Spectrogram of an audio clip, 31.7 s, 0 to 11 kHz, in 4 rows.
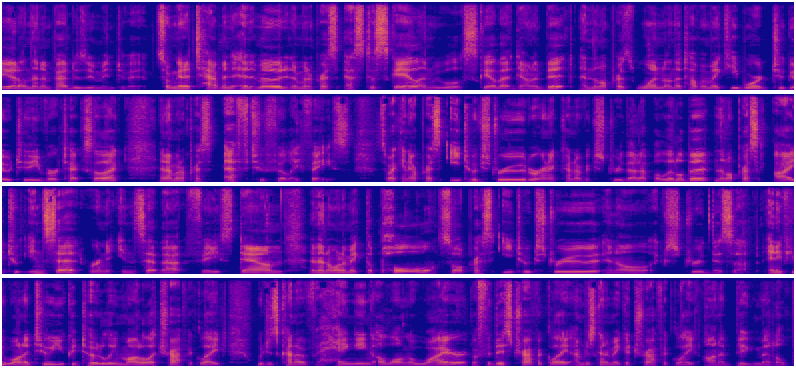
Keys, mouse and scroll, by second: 0.2 scroll down 5, 0.5-1.8 middle drag, 1.8 Tab, 2.0-2.6 scroll up 4, 3.0 s, 5.3 middle click, 5.7-6.3 scroll up 3, 6.3 1, 6.8-10.0 middle drag, 10.0 f, 10.4 scroll down 1, 10.5 middle click, 11.4-12.1 scroll up 1, 12.1 e, 15.0-15.4 scroll up 3, 15.5 i, 18.5 scroll down 3, 19.3 scroll down 8, 19.6 shift+middle click, 20.0 scroll up 1, 20.2 scroll down 1, 20.6 e, 23.2-25.8 shift+middle drag, 25.8-28.0 scroll down 1, 28.0 middle click, 28.3 scroll up 2, 28.4-31.6 shift+middle drag.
